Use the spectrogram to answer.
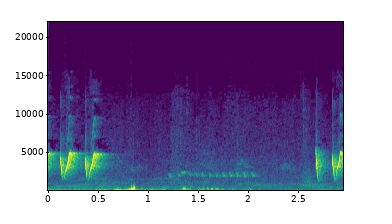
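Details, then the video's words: Bar-winged prinia (Prinia familiaris), a "crystal" ciblek, gives paired sharp, down-slurred notes, a short thin even trill, then another loud pair, with soft low thumps behind; its song is used to train other songbirds. "Ciblek Kristal Tembakan Pedas"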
